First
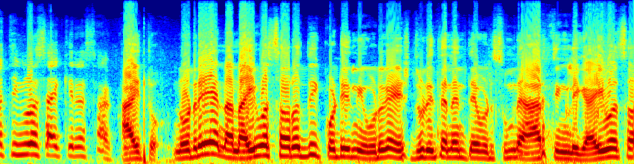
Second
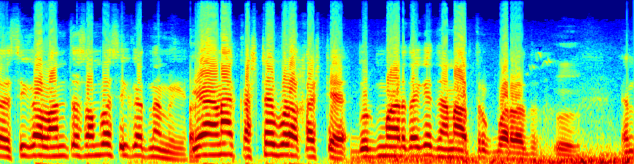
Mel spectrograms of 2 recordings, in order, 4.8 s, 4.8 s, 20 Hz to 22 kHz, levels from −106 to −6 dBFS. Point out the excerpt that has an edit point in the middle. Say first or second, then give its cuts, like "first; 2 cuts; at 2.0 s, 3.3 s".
second; 1 cut; at 2.6 s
